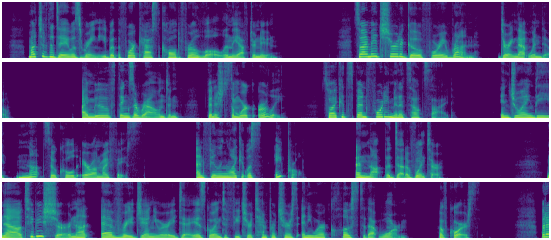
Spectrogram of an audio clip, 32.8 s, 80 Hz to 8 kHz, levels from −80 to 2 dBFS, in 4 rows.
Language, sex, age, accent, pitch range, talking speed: English, female, 30-49, American, 150-235 Hz, 155 wpm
